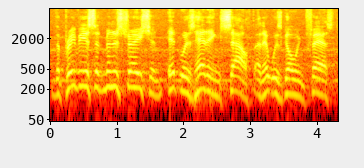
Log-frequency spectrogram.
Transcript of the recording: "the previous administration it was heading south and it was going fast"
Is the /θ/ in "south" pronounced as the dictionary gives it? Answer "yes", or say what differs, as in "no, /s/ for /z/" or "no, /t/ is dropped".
yes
